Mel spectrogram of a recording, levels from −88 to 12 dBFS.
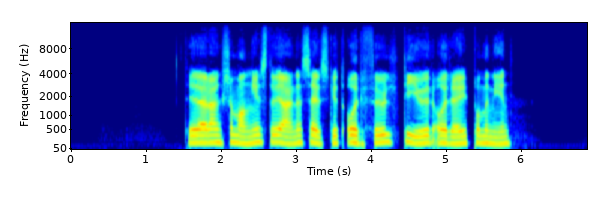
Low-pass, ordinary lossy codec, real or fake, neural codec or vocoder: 14.4 kHz; MP3, 64 kbps; fake; autoencoder, 48 kHz, 32 numbers a frame, DAC-VAE, trained on Japanese speech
